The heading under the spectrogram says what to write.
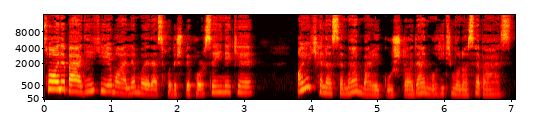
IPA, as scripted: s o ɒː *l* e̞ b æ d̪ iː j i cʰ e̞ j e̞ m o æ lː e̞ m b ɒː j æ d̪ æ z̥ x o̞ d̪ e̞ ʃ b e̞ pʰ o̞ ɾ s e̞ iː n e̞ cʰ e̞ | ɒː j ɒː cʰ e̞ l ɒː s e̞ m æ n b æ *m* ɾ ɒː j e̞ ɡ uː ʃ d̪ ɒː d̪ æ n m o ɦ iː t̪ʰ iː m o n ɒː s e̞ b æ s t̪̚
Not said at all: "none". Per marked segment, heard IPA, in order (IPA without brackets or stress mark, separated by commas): l, none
